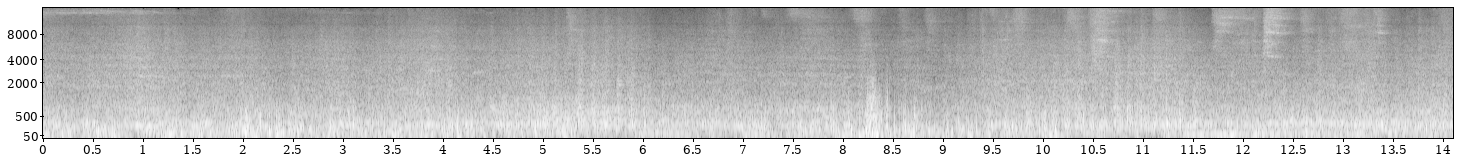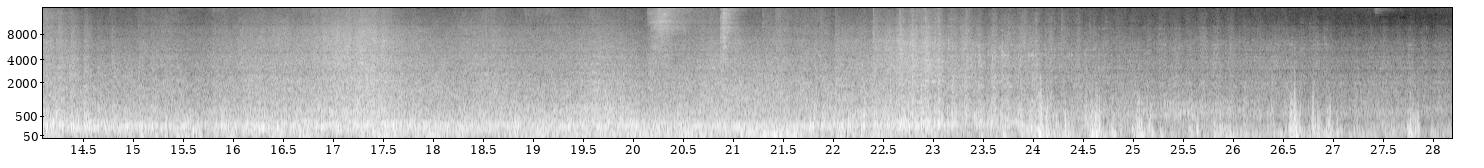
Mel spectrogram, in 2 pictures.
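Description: Double-stack container cars of a BNSF intermodal freight train rolling past close by: a steady, loud rumble with repeated clickety-clack of steel wheels. Near the end it thins and fades as the last cars go by.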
